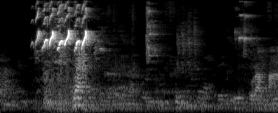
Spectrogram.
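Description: An orange minivet gives a quick run of about eight thin, high whistled notes in under a second, followed by faint scattered chirps over a low background murmur.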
